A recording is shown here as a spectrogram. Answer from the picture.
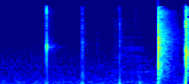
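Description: A few sharp, separate claps at an uneven pace, applauding someone for understanding a point, starting softly and ending with two louder, fuller claps; nobody speaks.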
